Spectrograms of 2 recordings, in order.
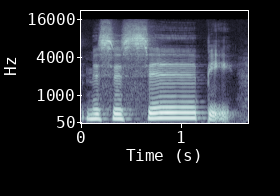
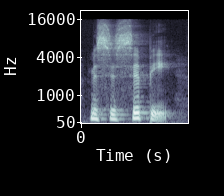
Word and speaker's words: Mississippi: Silver Pin, Mississippi, Mississippi. Yes, our first two syllables, missa, missa, missa, missa, missa, missa, missa, missa, missa, missa, Mississippi, Mississippi, Mississippi.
